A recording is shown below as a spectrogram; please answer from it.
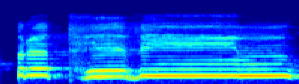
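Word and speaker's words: पृथिवीम्: So just notice in the prithivim, the swaras are a little bit different. So the pru is upper, then straight down to lower, and then middle.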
